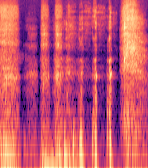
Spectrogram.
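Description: A man laughing breathily: a sharp breath at the start, a few short bursts of laughter, and another gasping breath near the end.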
